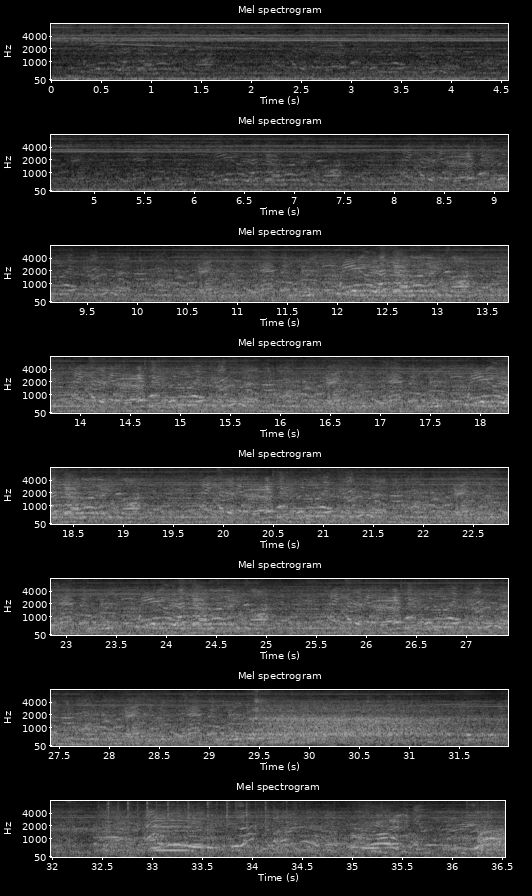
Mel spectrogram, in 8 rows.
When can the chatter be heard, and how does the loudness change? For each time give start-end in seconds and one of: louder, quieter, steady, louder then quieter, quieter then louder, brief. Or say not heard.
0.0-36.4 louder.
